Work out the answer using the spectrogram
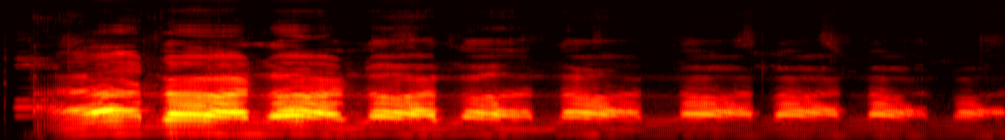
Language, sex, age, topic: Kinyarwanda, male, 25-35, education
